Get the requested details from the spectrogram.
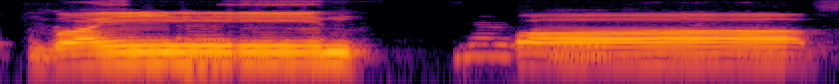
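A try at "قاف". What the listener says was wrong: কব না, এটা সিম্পল বলবেন, কাপ।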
